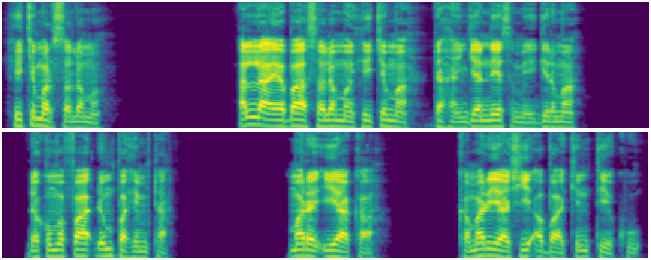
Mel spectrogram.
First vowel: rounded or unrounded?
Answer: unrounded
